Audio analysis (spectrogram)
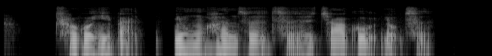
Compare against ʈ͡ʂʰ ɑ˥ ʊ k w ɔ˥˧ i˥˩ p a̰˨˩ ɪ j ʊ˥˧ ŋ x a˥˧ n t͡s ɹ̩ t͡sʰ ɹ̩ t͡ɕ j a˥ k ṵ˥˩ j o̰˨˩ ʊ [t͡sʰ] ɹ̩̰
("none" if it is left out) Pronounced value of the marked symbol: t͡sʰ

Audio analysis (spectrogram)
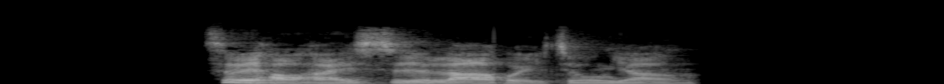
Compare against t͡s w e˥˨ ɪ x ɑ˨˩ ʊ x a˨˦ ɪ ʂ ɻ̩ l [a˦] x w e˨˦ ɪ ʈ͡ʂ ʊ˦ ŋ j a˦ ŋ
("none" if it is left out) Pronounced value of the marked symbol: a˦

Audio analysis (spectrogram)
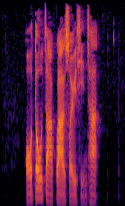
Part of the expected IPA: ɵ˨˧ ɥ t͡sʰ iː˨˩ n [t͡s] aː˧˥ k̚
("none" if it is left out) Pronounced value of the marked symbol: t͡sʰ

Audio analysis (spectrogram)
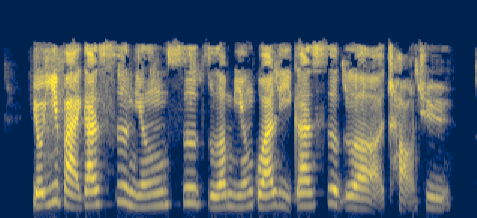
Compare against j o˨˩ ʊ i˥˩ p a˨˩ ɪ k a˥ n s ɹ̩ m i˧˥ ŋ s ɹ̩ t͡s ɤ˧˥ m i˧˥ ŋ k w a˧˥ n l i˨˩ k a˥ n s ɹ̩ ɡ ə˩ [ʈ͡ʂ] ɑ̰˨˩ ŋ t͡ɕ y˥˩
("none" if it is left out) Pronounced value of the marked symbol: ʈ͡ʂʰ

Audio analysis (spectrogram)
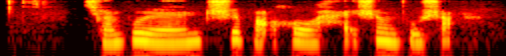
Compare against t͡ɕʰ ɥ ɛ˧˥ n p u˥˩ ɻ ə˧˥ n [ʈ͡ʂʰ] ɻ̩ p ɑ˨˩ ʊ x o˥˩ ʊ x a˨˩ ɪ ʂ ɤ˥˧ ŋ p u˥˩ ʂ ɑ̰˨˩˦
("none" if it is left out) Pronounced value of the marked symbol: ʈ͡ʂʰ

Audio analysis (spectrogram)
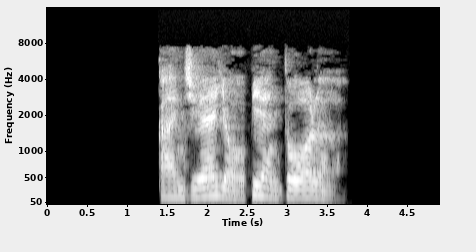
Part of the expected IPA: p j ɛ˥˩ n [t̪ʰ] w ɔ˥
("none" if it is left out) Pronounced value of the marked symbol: t̪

